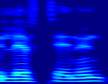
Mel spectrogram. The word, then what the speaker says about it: lieutenant: The word that also irks me is lieutenant. And left tenant, and we say left tenant even though it's spelled And you guys Yeah.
